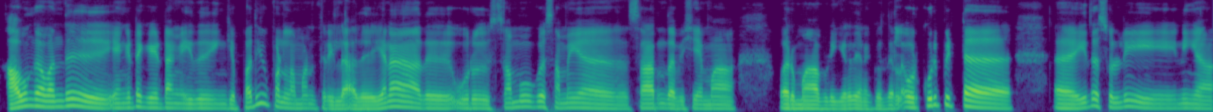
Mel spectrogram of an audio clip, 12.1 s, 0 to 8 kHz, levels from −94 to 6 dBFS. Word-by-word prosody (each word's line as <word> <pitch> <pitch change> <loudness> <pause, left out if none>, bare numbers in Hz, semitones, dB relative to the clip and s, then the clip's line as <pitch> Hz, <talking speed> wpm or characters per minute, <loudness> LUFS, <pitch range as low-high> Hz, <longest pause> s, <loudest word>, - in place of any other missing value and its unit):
அவங்க 175 +2 +5
வந்து 155 +4 +1 0.4
என்கிட்ட 130 +4 -1
கேட்டாங்க, 125 -1 -1
"இது 115 0 -2 0.2
இங்கே 115 -1 -4
பதிவு 235 +3 -1
பண்ணலாமான்னு 115 -6 -4
தெரியல" 100 0 -1
அது 100 +1 0 0.2
ஏன்னா 155 +4 +3 0.2
அது 115 0 -1 0.3
ஒரு 115 0 -2 0.3
சமூக 145 +3 -2
சமய 130 +2 -2 0.6
சார்ந்த 120 0 +1
விஷயமா 105 +1 -3 0.6
வருமா 110 -1 +3
அப்படிங்கிறது 100 +1 -1
எனக்கு 95 0 -5
தெரில. 105 +6 -2
ஒரு - - -6
குறிப்பிட்ட 190 -1 +1 0.9
அ - - +4 0.2
இதை 155 +7 -1
சொல்லி, 145 +3 -2 0.5
"நீங்க 120 -1 -3
120 Hz, 135 wpm, -22 LUFS, 110-145 Hz, 0.9 s, அவங்க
